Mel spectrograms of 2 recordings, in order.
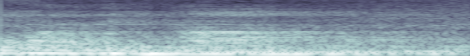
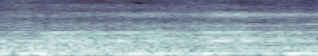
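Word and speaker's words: فاتحة: Kalian itu tanpa terasa walaupun tidak belajar sorof atau lupa dengan kaidah sorof, itu ingat ini bacanya Fatihah, tidak lagi dibaca Fatahah misalnya.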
